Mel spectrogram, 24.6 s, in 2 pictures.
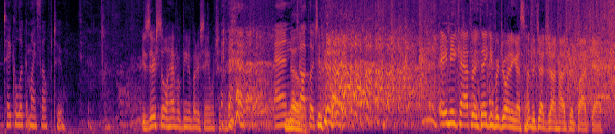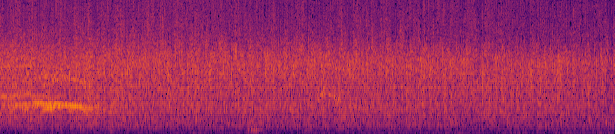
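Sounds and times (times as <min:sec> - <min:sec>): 
speech: 0:00.1 - 0:01.9, 0:02.8 - 0:07.2, 0:08.8 - 0:12.2
laughter: 0:01.7 - 0:02.9, 0:04.3 - 0:12.1
audience applause: 0:06.4 - 0:24.6.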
